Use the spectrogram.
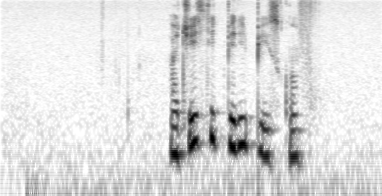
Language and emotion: Russian, neutral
